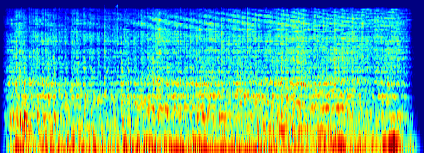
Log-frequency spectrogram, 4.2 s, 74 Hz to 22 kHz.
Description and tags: S023 Metal Rail Scrape Mono
Rally car scraping along a metal rail barrier
Scrape, Collision, Metal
